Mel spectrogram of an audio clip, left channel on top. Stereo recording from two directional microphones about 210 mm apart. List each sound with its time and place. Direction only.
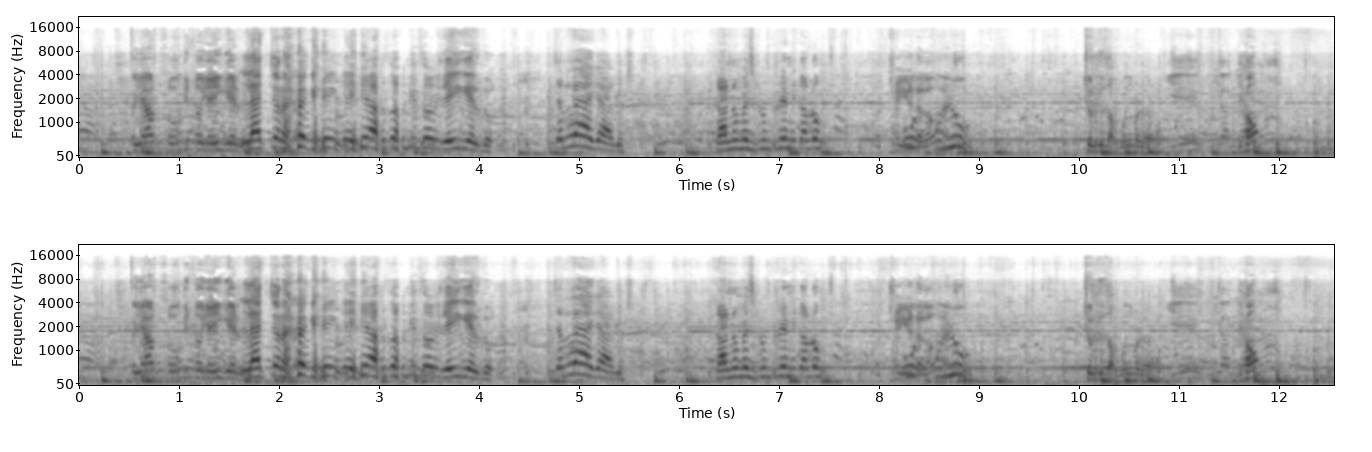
0.5 s speech: 20° left (ahead or behind)
1.6 s speech: centre (ahead or behind)
6.3 s speech: 10° left (ahead or behind)
8.2 s speech: 40° left (ahead or behind)
10.2 s speech: 5° left (ahead or behind)
11.7 s speech: 10° left (ahead or behind)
